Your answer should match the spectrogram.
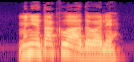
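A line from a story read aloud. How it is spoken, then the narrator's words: Boss grumbling. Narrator (Russian): проворчал начальник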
